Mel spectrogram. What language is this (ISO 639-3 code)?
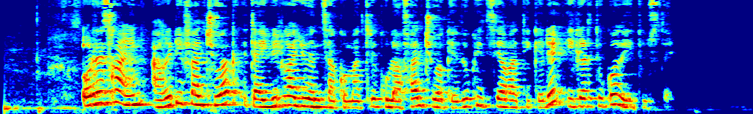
eus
